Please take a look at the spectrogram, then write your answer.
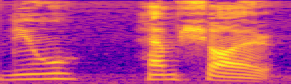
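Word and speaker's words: New Hampshire: प्रॉडिजियस hill tops of न्यू हैम शयर P silent कर दे इसमें तो वह क्या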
